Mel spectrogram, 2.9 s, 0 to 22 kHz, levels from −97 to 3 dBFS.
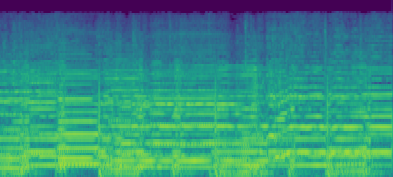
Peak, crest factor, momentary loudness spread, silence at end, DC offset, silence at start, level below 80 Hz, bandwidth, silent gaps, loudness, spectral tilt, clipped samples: -4 dBFS; 10 dB; 2 LU; 0 s; under 0.1%; 0 s; -36 dBFS; 16 kHz; none; -13 LUFS; -5 dB/octave; under 0.1%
